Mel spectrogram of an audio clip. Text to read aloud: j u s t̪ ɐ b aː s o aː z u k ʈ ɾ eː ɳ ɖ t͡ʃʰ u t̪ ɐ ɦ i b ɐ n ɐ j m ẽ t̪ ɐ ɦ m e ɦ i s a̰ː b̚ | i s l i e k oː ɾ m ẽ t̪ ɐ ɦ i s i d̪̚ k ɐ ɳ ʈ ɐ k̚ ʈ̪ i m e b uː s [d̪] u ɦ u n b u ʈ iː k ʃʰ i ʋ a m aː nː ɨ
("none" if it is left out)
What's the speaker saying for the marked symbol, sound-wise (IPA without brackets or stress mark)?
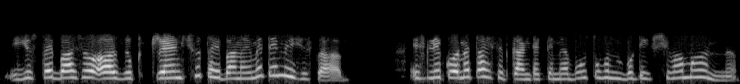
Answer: t̪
